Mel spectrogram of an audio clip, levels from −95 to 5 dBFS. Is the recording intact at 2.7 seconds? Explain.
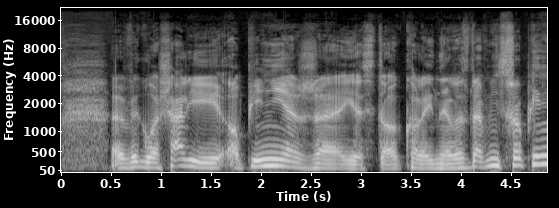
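No, 2.7 seconds sits inside the gain pumping that runs through the whole clip. The gain swings around 15 dB, pulling loud and soft parts closer in level and squashing everything. Likely cause: gain set far too high, with a fast limiter clamping every peak.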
